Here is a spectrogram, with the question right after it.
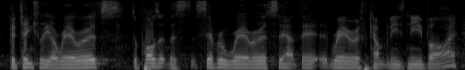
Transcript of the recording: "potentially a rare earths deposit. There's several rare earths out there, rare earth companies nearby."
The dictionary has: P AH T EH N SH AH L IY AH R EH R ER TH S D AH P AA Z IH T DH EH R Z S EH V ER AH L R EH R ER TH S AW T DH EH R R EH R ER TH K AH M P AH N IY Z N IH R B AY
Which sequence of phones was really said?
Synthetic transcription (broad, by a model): P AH T EH N SH L IY AH R EH R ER TH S D AH P AA Z IH T DH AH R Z S EH V ER AH L R EH R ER TH S AW T DH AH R R EH R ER TH K AH M P AH N IY Z N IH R B AY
